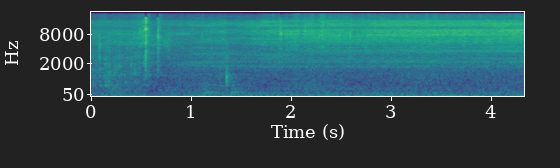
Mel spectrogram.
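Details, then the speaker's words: Dodge M37 Power Wagon brake banjo fitting bench-tested in a vise at about 20 psi shop air: steady airy hiss, still leaking past reused copper washers; to be cleaned, Loctited and reset. "Okay, we're still leaking there, so we're definitely going to have to tell if there's any problems. I'm using about 20 psi, so not too much."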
